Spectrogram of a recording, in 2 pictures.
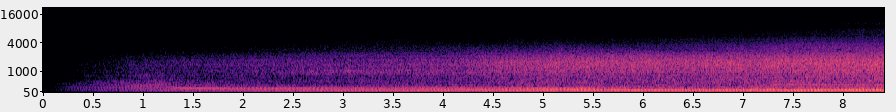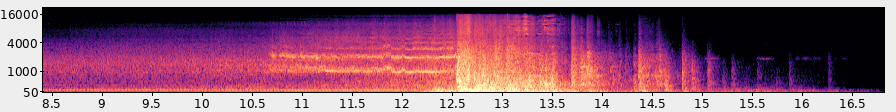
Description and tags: Kolari, autokolari / Car crash, head-on collision, cars approaching, brakes, crash, metal banging, glass breaking, mix
Nokkakolari. Henkilöautot lähestyvät, jarruttavat, törmäävät, kolari. Peltl kolisee, lasi rikkoutuu. Kooste.
Äänitetty / Rec: Kooste arkiston analogisilta nauhoilta / Mix based on archive's analogical tape material
Paikka/Place: Yle Finland / Tehostearkisto / Soundfx-archive
Aika/Date: 1993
